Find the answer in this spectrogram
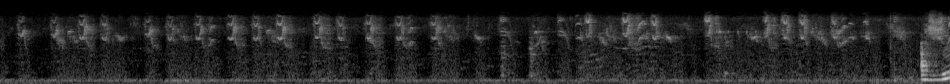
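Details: Common linnet (Linaria cannabina) in a garden, spring and summer 2021, where adults fed their young. Short high chirps repeat rapidly and steadily over a background hiss, with a sweeping note at the close.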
